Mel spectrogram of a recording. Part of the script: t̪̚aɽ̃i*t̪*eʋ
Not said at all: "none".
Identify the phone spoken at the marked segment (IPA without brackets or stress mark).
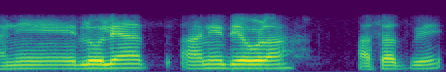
d̪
